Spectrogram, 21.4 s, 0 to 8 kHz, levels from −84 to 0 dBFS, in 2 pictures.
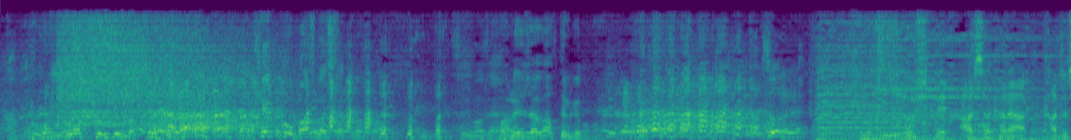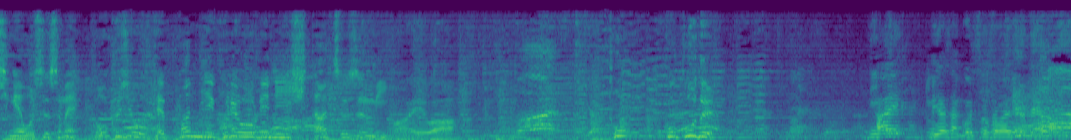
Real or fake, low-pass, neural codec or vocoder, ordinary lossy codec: fake; 7.2 kHz; vocoder, 24 kHz, 100 mel bands, Vocos; AAC, 48 kbps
